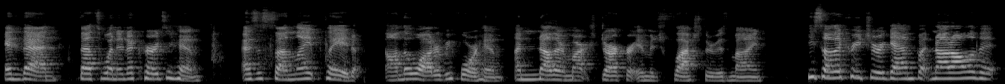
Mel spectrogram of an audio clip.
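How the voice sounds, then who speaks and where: A woman reading a novel aloud like a teacher, with dramatic, deliberate storybook narration and the odd stumble over words. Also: on the high side, pushed and bright.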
